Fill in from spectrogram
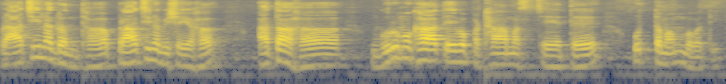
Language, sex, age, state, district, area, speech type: Sanskrit, male, 18-30, Odisha, Jagatsinghpur, urban, spontaneous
